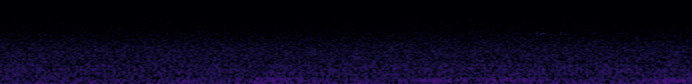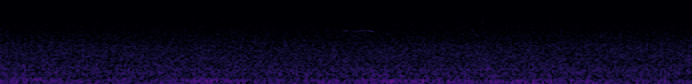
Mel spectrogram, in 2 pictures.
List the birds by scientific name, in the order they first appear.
Zonotrichia leucophrys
